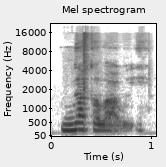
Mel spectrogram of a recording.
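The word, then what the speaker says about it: Nuckelavee: I had started it and within the listing actually it says Nakalawi. So, it's on the first syllable um which is um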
